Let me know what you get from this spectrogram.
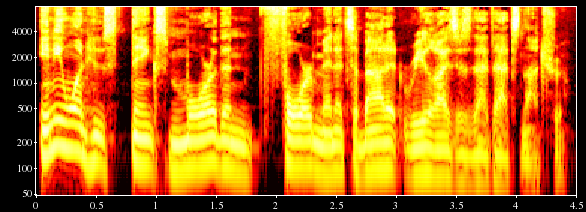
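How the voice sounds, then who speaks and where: Deep-voiced man, casual religious podcast host. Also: expressive, moderate pace, dark tone, dry recording, clean studio sound. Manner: conversational, earnest explaining with rhetorical questions. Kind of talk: casual religious talk answering viewer comments.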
